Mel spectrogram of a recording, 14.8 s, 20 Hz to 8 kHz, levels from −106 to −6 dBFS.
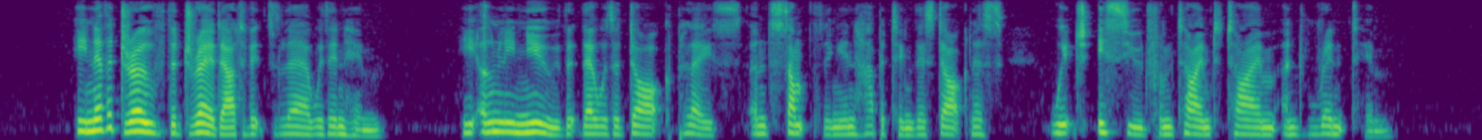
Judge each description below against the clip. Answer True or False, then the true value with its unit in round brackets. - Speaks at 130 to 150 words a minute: True (140 wpm)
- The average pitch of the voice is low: False (160 Hz)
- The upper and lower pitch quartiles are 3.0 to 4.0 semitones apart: True (3.4 semitones)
